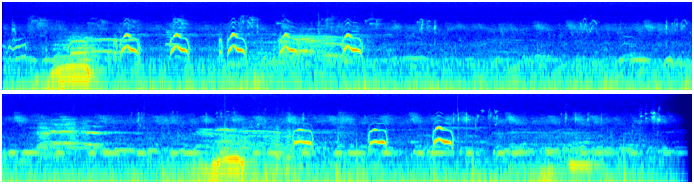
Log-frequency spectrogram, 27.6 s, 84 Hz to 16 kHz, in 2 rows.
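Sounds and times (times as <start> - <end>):
aggressive animal song: 0.0 - 27.5.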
